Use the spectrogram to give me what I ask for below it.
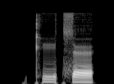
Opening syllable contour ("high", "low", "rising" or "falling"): high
